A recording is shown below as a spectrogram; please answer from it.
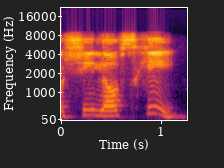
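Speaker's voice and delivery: slow, careful "she loves he" with a falling end on "he"; slow teacher demo of the wrong form; slow wrong example. Shown as a demonstration. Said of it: "pero yo no digo".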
